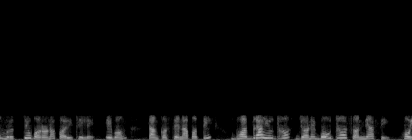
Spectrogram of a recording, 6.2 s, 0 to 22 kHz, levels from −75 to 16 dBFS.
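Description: Speech with a buzzy, gravelly roughness and a dull, narrow top end from start to finish, plainly audible throughout. The cause is the GSM full-rate codec: it rebuilds the voice from a vocal-tract model driven by a sparse pulse train, drops everything above 4 kHz, and fits a 13 kbps stream.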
